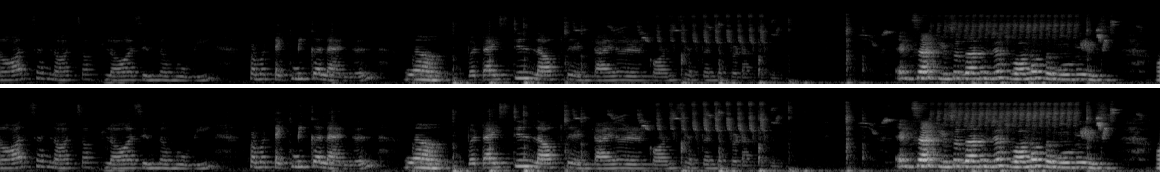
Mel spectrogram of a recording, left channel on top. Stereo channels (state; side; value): quieter; left; 5.4 dB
